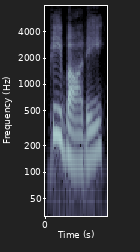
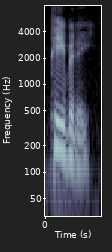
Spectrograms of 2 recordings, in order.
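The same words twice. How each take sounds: First: It is pronounced the way outsiders say it. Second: It is pronounced the local New England way. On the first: The speaker calls it wrong. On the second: The speaker calls it right.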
